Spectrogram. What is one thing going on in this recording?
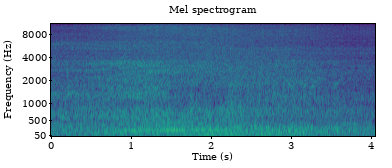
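A vehicle engine roars past close by.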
